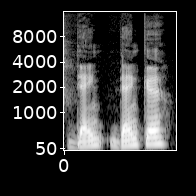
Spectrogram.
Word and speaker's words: Denke: So it's pronounced denke, positive.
